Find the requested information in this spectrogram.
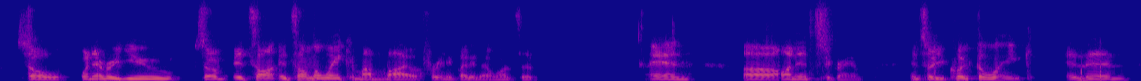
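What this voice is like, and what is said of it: Hoarse, failing voice. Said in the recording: “losing my voice.”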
